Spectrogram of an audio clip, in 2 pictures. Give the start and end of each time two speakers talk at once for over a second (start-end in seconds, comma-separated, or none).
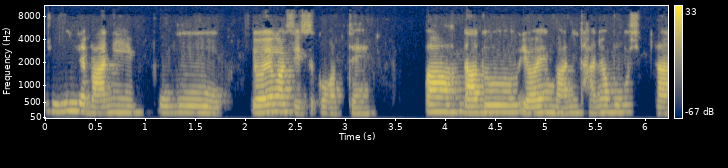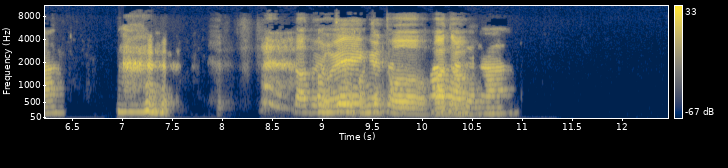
8.9-10.6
